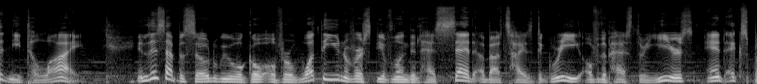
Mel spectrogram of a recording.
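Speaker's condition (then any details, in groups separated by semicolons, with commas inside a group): No condition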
